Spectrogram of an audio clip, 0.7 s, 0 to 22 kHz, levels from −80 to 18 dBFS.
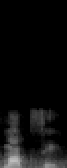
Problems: background sounds at intervals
